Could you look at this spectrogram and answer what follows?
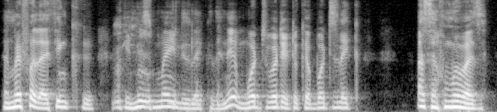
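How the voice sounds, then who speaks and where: A man's voice: mid-range voice, quick pace, warm tone. Reflective Ugandan man telling stories. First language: Luganda. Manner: reflective, laughs often, many restarts. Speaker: interview guest, football coach. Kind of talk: relaxed storytelling conversation.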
